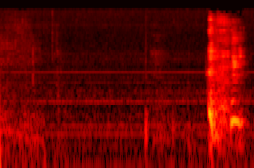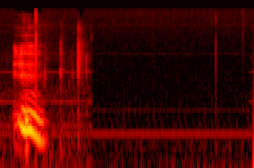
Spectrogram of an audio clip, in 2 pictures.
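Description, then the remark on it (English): Two loud coughs in quick succession, the first sharp and the second slightly longer and throatier, with a faint steady hum in the background and quiet before and after. “Had to cough there.”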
